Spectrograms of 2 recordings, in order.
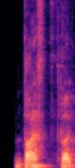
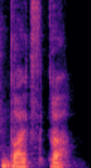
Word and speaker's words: Dijkstra: Dijkstra diye okunuyormuş. – Dijkstra. – Dijkstra.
